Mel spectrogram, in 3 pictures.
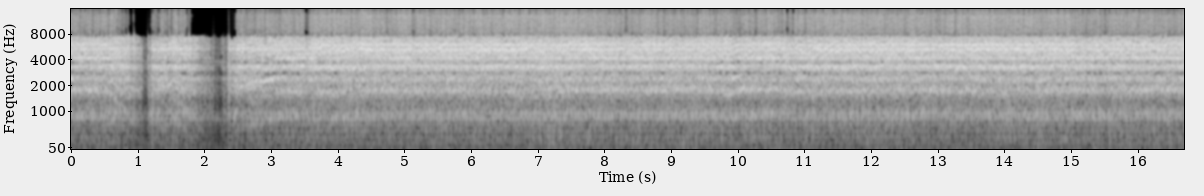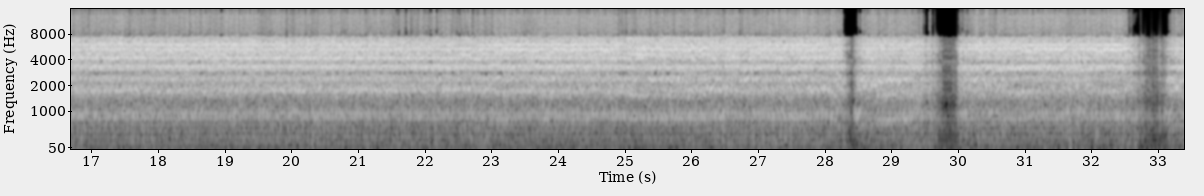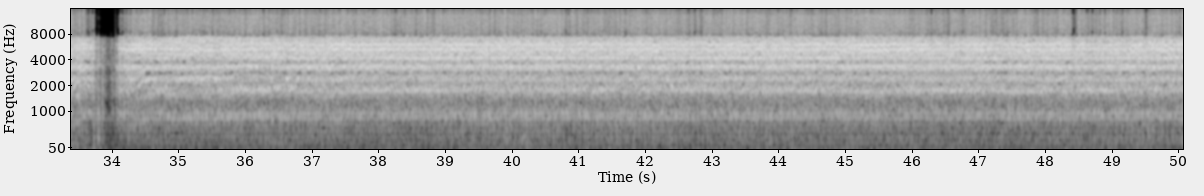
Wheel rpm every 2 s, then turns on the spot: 100, 150, 220, 220, 230, 220, 230, 230, 230, 230, 230, 230, 220, 220, 120, 170, 110, 170, 230, 230, 230, 230, 230, 230, 230.
none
